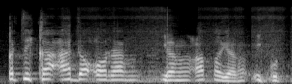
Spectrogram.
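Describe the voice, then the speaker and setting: A man's voice: sits high, moderate pace, a little mellow. A man who works as a lawyer, explaining his faith earnestly with hesitations and restarts in a voice-chat debate. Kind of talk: casual argument in voice chat.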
